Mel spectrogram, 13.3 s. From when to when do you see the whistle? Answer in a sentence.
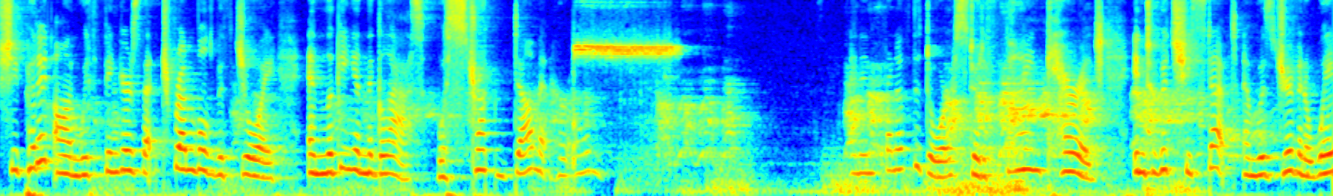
You can hear the whistle from 5.7 to 6.8 s.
